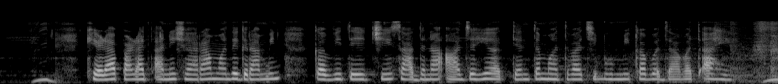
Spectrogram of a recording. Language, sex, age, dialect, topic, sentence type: Marathi, female, 18-24, Varhadi, agriculture, statement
